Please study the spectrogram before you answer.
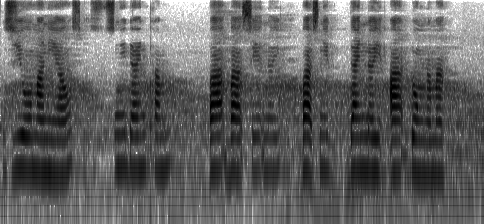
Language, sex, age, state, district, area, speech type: Bodo, female, 30-45, Assam, Chirang, urban, read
